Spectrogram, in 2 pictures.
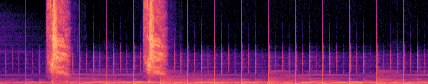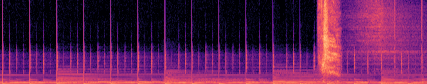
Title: Sneezing Non-Stop? Your Body Might Be Sending You a Message! | Bakson's Homoeopathy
